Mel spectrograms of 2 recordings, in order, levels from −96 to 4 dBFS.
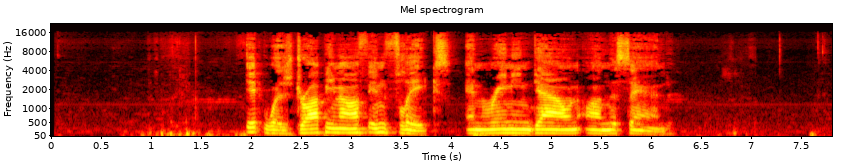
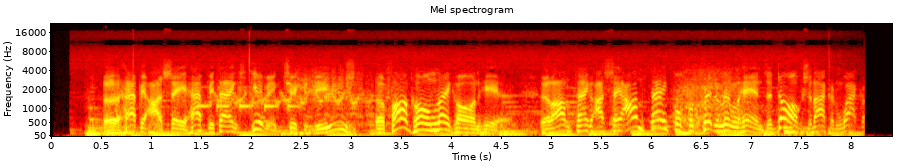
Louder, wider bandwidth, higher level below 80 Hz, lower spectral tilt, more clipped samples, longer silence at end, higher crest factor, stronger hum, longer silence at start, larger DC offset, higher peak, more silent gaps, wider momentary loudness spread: about the same, -18 LUFS vs -18 LUFS; about the same, 16.5 kHz vs 17.5 kHz; second, -44 dBFS vs -30 dBFS; second, -3.5 dB/octave vs -6.5 dB/octave; neither; about the same, 0.2 s vs 0.3 s; about the same, 18 dB vs 14 dB; neither; first, 0.95 s vs 0.2 s; neither; about the same, -2 dBFS vs -4 dBFS; neither; first, 20 LU vs 6 LU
